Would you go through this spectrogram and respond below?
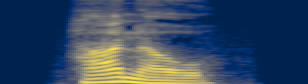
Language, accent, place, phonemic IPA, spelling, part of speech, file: German, Germany, Berlin, /ˈhaːnaʊ̯/, Hanau, proper noun, De-Hanau.ogg
- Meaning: a town in Hesse, Germany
